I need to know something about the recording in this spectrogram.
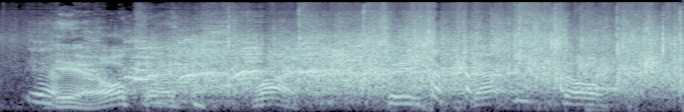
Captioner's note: audience laughs; stuttering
